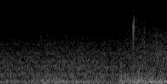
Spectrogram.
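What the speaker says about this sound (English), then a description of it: "Fires off a shot in the distance there, but that one was destined to miss." A World of Tanks tank cannon fires in the distance, a single muffled boom rising briefly out of a steady low battlefield rumble, faint rather than close.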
